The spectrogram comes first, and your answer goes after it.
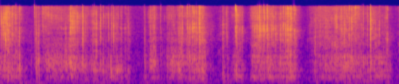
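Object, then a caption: Faux leather jacket. Both hands with long natural nails claw at the front of a black faux leather jacket made of soft synthetic leather and worn on the body. Bright, dry scratching and rasping comes in uneven bursts with short pauses between them. It has a crinkly, tearing-like texture and almost no low end.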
